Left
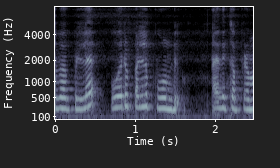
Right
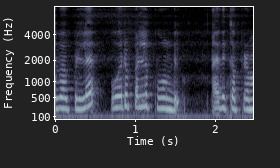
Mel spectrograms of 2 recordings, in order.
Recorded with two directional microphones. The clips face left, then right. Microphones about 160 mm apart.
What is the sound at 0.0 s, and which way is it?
Speech, 20° right (ahead or behind).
